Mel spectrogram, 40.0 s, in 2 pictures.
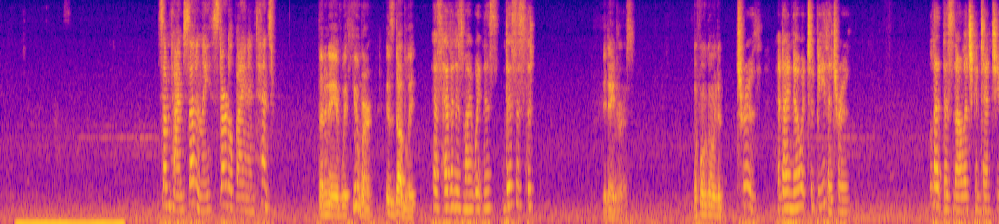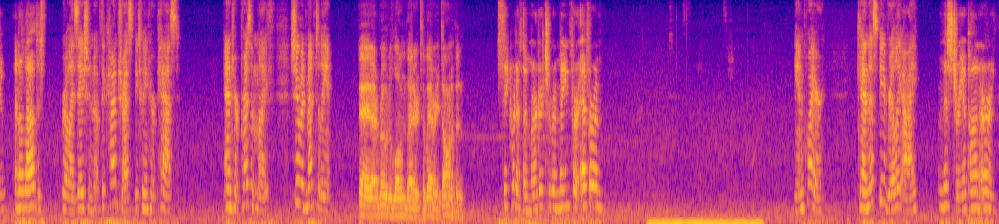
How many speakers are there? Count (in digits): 4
